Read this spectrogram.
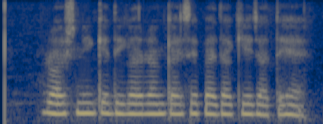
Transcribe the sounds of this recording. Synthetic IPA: ɾɔːʃniked̪iɡəɾːɐ̃ŋɡ̚kɛːsepɛːd̪akijed͡ʒaːt̪eɦɛ̃ː

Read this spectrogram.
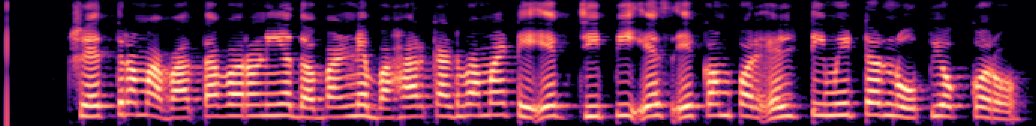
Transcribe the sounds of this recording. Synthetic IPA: kʃet̪ɾəmãʋat̪aʋəɾəɳ̃ijəd̪əbanːebəɦaɾkaɖʱʋamaʈeʔek̚d͡ʒipiʔesekəmpəɾelʈimiʈəɾnoupjoɡ̚kəɾo

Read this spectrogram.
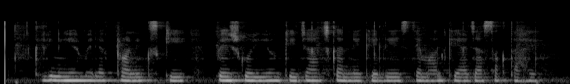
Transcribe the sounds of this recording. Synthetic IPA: kliːnijəmɪleːk̚ʈɾɔːnɪkski | peːʃɡoːijõkid͡ʒãːt͡ʃkɐɾnekelieɪst̪eːmaːlkijad͡ʒaːsɐkt̪aɦɛː

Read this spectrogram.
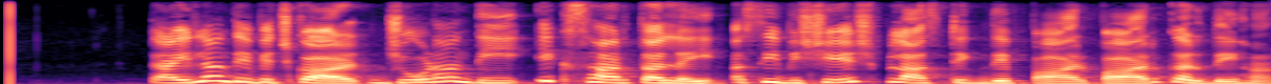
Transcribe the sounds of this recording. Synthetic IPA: ʈaːilãːd̪eːʋɪt͡ʃkaːɾd͡ʒoːɽãːd̪iːɪksaːɾt̪ãːləiːəsĩːʋɪʃeːʃplaːsʈɪk̚d̪eːpaːɾpaːɾkəɾd̪eːɦãː

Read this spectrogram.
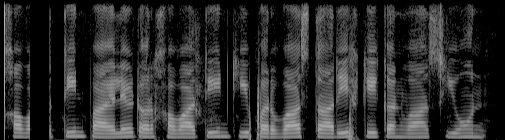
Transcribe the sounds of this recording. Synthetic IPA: xɐʋaːt̪iːnpaːɪleːʈɔːɾxɐʋaːt̪iːnkipɐɾʋaːz̥t̪aːɾiːxkekɐnʋãːsijoːn

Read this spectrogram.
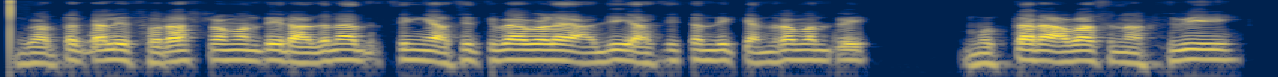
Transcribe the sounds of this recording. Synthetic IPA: ɡɔt̪ɔkalisɔɾaʂʈɾəmənt̪ɾiɾad͡znat̪siŋɡasit̪ʰiʋabeɭead͡ʑiasit͡ʃənd̪ikend̪ɾəmənt̪ɾi | muk̚t̪aɾaʋasnəksʋi

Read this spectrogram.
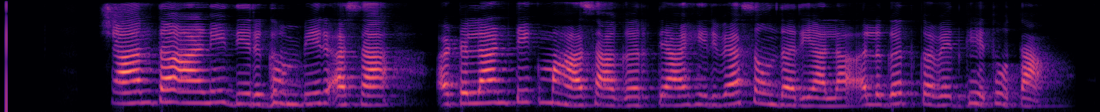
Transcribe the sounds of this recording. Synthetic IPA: ɕant̪aɽ̃id̪iɾɡʱəmbʱiːɾəsa | əʈlaɳʈikməɦasaɡəɾt̪jaɦiɾʋjasə̃w̃nd̪əɾjala̰ʔəlɡət̪kəʋet̪̚ɡʱet̪ɦot̪a

